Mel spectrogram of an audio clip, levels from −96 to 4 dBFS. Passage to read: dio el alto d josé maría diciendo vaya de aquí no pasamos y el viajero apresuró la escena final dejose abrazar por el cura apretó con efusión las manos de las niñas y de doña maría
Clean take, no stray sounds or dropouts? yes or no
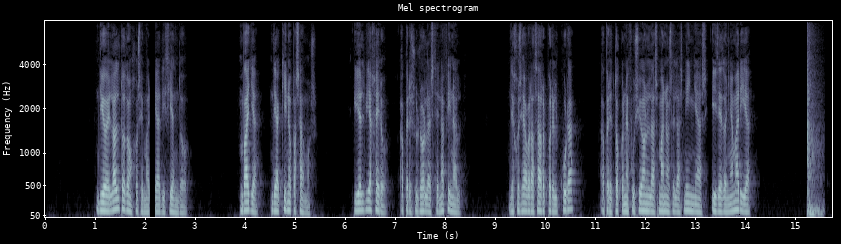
no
